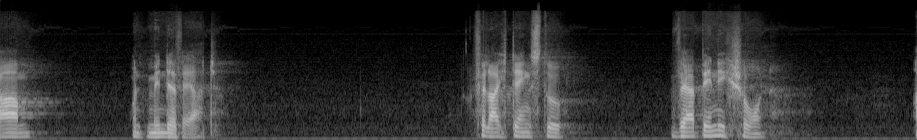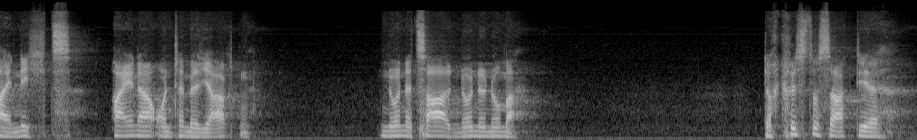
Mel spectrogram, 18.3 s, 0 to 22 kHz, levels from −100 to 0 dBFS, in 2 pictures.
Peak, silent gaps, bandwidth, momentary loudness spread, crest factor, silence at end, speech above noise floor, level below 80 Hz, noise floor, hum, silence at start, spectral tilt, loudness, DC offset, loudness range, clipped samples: -10 dBFS; none; 18 kHz; 16 LU; 22 dB; 0.1 s; 37 dB; -66 dBFS; -66 dBFS; 60 Hz at -65 dBFS; 0 s; -3.5 dB/octave; -29 LUFS; under 0.1%; 8 LU; under 0.1%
